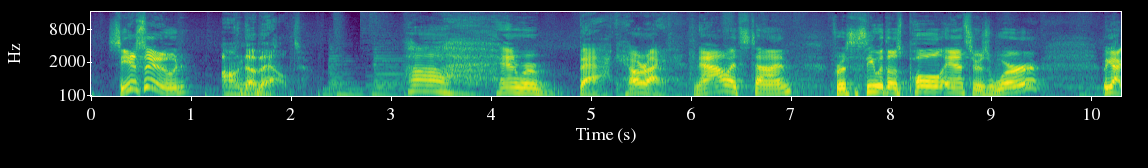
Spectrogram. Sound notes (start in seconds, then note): 3.1 sighs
